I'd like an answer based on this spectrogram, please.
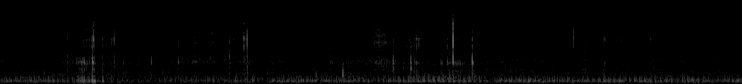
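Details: Domestic cats indoors, the rescued kitten Komugi from eastern Saitama, Japan, and an older 'spacecat', curled up together for their first shared nap; a steady low rumbling purr runs throughout, broken by a few soft clicks and rustles.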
